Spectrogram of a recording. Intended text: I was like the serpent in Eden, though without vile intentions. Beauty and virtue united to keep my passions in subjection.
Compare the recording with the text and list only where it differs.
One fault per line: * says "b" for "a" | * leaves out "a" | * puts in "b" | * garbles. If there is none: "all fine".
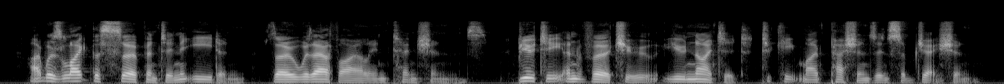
all fine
